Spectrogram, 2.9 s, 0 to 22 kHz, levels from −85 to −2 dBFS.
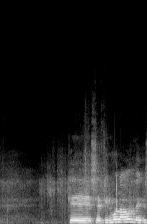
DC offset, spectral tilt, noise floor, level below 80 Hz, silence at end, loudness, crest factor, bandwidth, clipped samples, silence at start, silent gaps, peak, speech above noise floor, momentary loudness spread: under 0.1%; -5.5 dB/octave; -47 dBFS; -52 dBFS; 0 s; -12 LUFS; 14 dB; 8.8 kHz; under 0.1%; 1.35 s; none; 0 dBFS; 36 dB; 5 LU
